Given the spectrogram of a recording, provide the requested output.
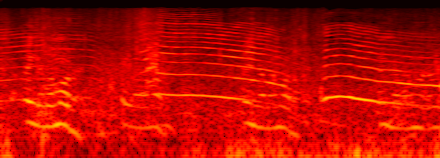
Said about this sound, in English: With the main border bridge closed, these Colombians are crossing the knee-deep Táchira River to get back to their homeland. The rock bottom is slippery, so Colombian police officers wade in to lend a hand.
